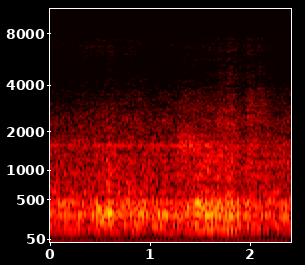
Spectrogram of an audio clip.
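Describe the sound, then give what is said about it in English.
Steady rumbling noise of a crowded passenger train in motion, a continuous dense roar with no clear breaks and a constant loudness throughout. “This train is really crowded, with hardly any room to move.”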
